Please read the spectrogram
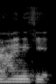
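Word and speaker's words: Heinicke: I mean, how do you pronounce this guy's name? – Right, Taylor lives just down the road from me. It's Taylor Heineke.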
